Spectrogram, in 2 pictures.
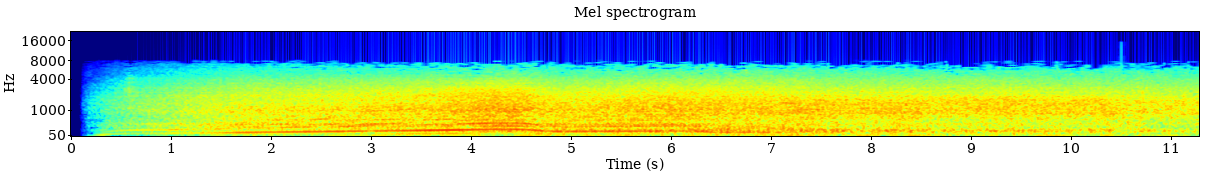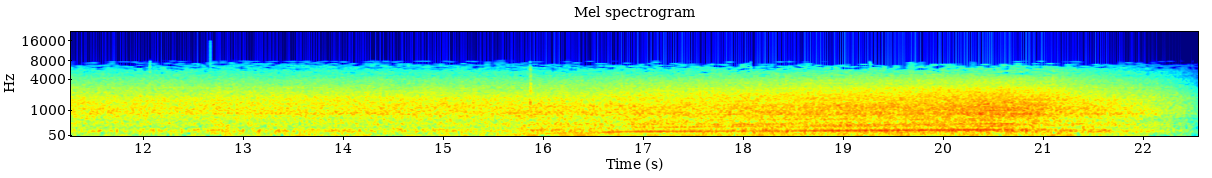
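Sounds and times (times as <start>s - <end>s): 
Jaguar XJS 4L convertible driving: 0.1s - 22.5s.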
